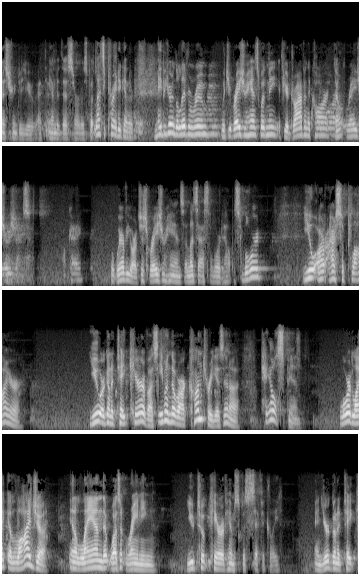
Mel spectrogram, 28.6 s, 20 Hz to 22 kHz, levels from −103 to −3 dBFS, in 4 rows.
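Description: From 0.14 s to 28.51 s there is an echo leak. A copy of the speech returns about 231 ms late, roughly 15 dB below the direct voice. The cause is likely a loudspeaker-side echo canceller that failed to remove what its microphone picked up and sent it back down the line.

The echo canceller also clamped down on the microphone while the far end played, so the background is gated by the echo canceller. Between 0.24 s and 1.66 s the room sound dips by up to about 10 dB for less than half a second in total. At 5.45 to 5.63 s it drops by up to about 40 dB, falling briefly to near silence. From 8.7 s to 27.4 s repeated drops of up to about 40 dB add up to roughly five seconds in which the background cuts out and returns.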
